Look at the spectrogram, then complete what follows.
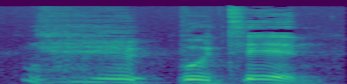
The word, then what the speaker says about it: poutine: Yeah, poutine. That's it. You have to be careful how you pronounce that, because it can mean something totally different, trust me.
